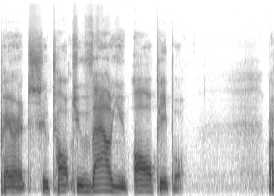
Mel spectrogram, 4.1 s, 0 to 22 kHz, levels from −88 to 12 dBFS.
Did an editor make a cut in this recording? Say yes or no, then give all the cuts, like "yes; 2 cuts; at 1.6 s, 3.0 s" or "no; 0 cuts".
yes; 2 cuts; at 1.0 s, 1.9 s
